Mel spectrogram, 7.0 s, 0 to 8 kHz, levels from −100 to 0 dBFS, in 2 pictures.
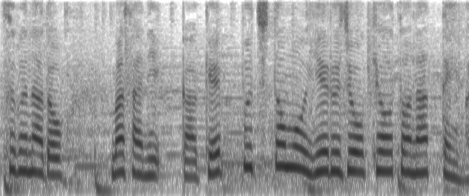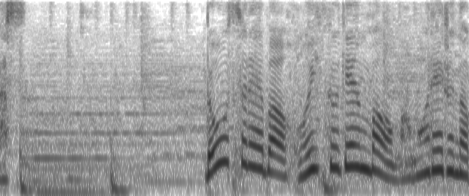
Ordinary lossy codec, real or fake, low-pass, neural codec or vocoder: none; fake; none; codec, 16 kHz, 8 kbps, FunCodec, trained on Chinese and English, 25 frames a second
